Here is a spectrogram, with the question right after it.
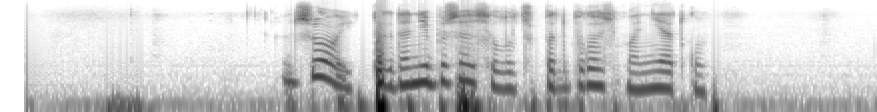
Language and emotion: Russian, neutral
